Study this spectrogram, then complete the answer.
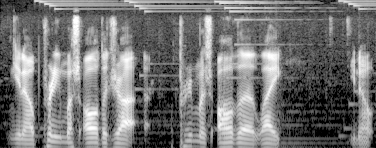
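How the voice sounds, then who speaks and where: The speaker keeps a fairly even intonation while music plays in the background. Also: man. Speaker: gaming youtuber. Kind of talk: casual vlog monologue. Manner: halting, many filler words.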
